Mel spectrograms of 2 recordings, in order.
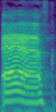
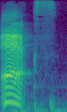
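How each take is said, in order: First: The s sound comes before the k sound. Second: The k sound comes before the s sound. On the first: "it's ask" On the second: "they're pronouncing it axe"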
